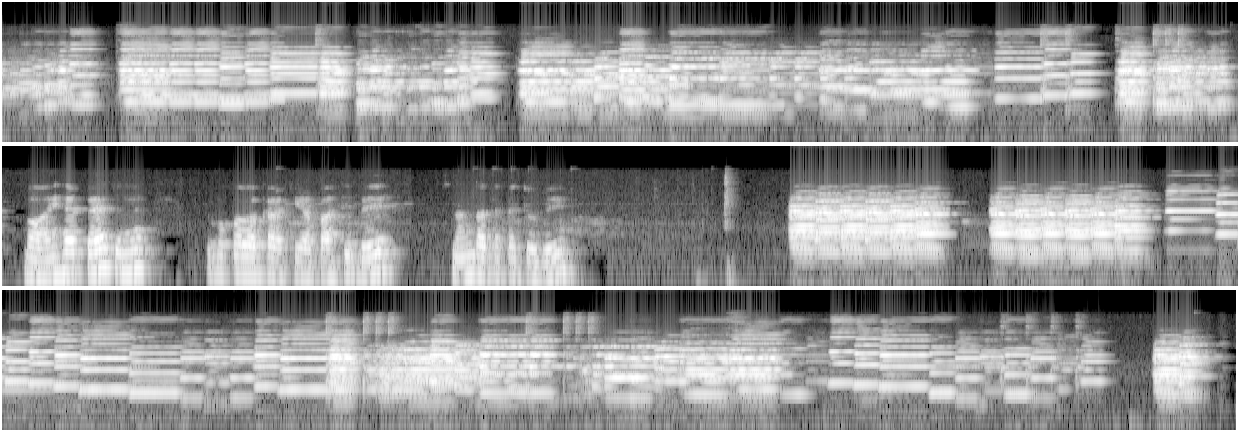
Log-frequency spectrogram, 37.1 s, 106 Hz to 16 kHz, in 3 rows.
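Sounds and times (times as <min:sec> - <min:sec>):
sampled brass section playing: 0:00.0 - 0:09.8, 0:27.5 - 0:36.8.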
